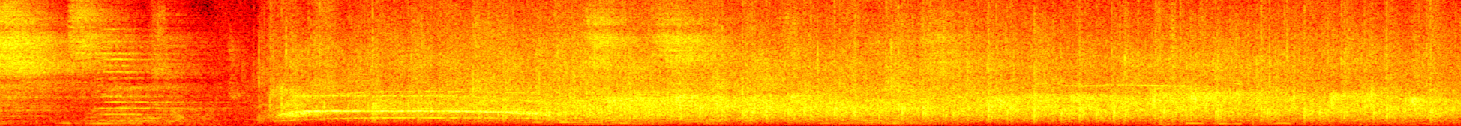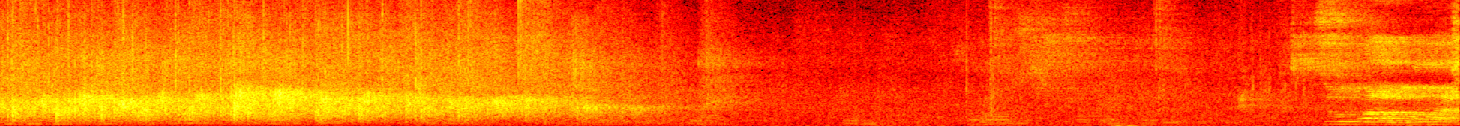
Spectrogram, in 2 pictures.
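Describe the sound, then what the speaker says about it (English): Sustained audience applause for retirees at a school board of education meeting, starting abruptly, staying loud and dense for about twelve seconds, then thinning out into scattered claps and murmur. "So, one last round of applause for our retirees."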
